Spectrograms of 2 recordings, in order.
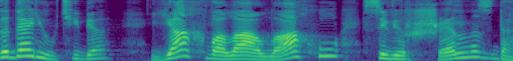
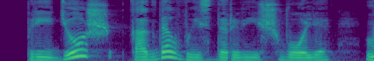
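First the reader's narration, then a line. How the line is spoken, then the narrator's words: Soft speech. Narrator (Russian): мягко сказал ему тогда директор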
